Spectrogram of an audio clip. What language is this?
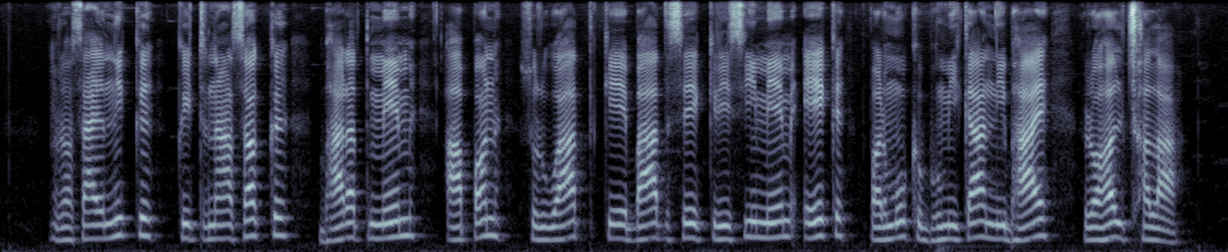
Maithili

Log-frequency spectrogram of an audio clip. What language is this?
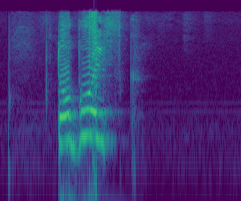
Russian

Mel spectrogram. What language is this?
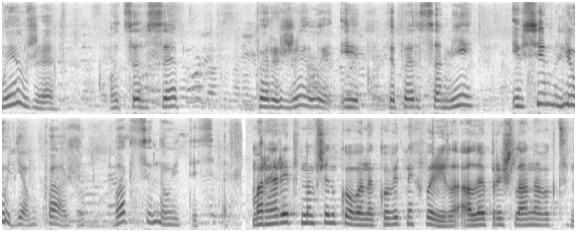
Ukrainian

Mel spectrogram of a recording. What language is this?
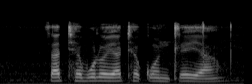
Tswana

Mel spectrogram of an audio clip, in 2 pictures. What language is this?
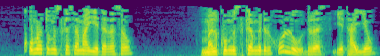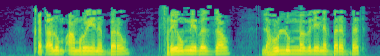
Amharic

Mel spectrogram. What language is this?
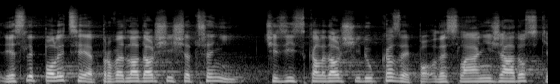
Czech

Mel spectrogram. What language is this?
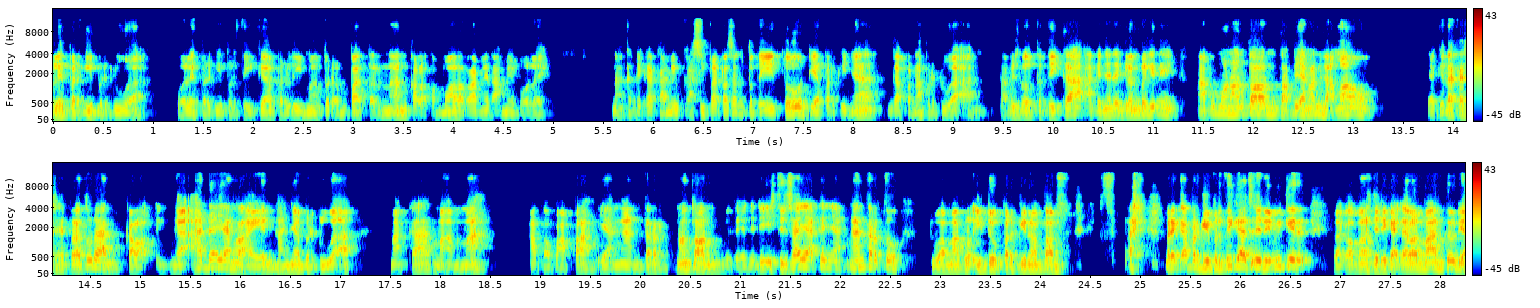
Indonesian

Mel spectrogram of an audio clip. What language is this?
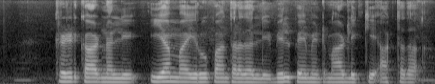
Kannada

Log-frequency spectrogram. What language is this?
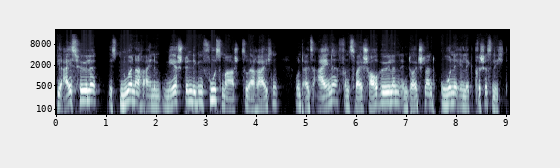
German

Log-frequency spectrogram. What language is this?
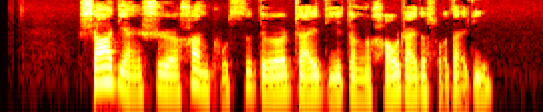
Chinese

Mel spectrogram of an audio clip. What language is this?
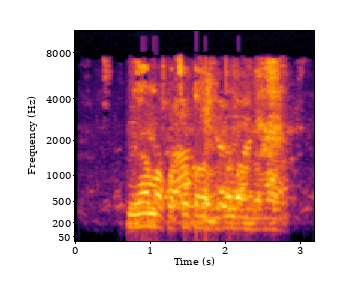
Swahili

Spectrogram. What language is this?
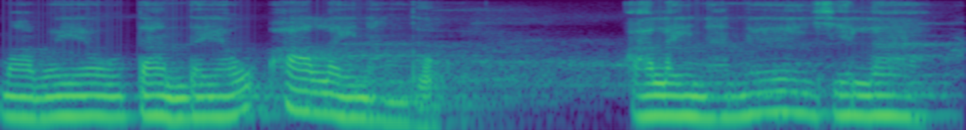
Bodo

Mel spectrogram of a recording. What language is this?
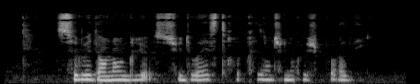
French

